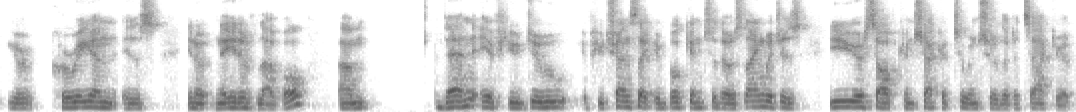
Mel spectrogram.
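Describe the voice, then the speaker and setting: A man presents a live webinar, explaining things with plenty of fillers, restarts, and self-corrections. His voice is mid-range and a bit bright.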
